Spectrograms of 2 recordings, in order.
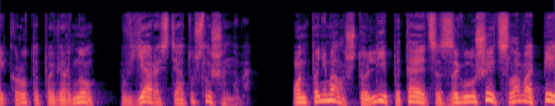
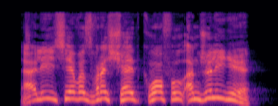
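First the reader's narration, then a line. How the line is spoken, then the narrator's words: Loud shout. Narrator (Russian): закричал Ли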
